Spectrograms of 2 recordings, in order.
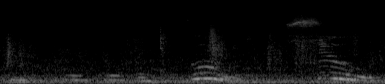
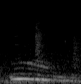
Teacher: That's a high, close, back vowel.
